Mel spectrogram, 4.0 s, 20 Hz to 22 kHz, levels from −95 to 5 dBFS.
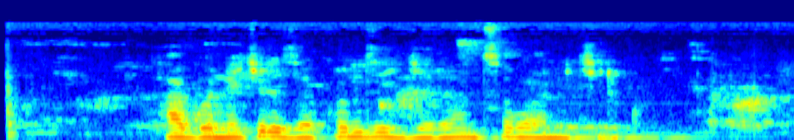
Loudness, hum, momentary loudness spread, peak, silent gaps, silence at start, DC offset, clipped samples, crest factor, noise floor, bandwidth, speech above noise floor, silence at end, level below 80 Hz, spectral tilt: -25 LUFS; none; 21 LU; -10 dBFS; none; 0.05 s; under 0.1%; under 0.1%; 16 dB; -52 dBFS; 11.5 kHz; 28 dB; 0 s; -56 dBFS; -7 dB/octave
